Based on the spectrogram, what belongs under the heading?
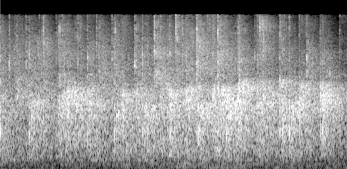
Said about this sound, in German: Da war ein bisschen unsicheres Klatschen, aber hat jetzt auch gerade jeder geklatscht? Nicht jeder.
